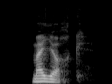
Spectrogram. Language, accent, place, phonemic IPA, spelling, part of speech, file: French, France, Lyon, /ma.ʒɔʁk/, Majorque, proper noun, LL-Q150 (fra)-Majorque.wav
- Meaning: Mallorca, Majorca (an island in the Mediterranean; largest of the Balearic Islands)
